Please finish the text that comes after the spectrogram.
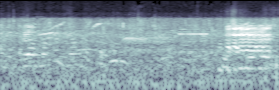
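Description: Faint bleats from a grazing sheep flock near a river in the Karnala fort area, a few scattered calls with one louder near the end, under quiet voices talking.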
